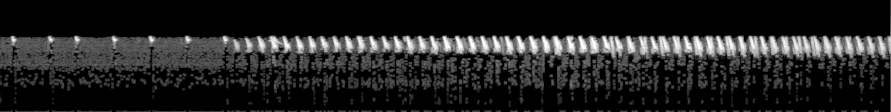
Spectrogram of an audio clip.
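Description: A water pipit sings alone, starting with a few spaced, high chirps that quicken into a long, rapid, buzzy trill of repeated notes, fairly loud, with no voices.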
